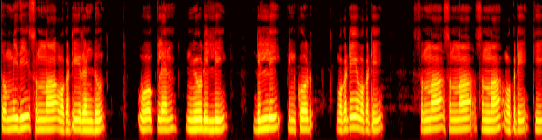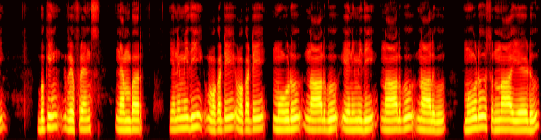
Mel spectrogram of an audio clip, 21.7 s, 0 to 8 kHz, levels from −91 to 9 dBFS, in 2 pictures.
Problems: background sounds at intervals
